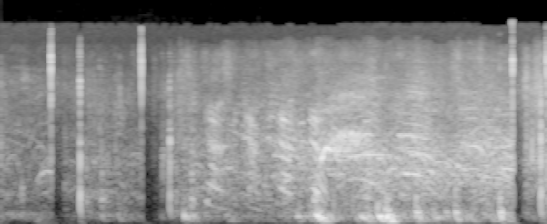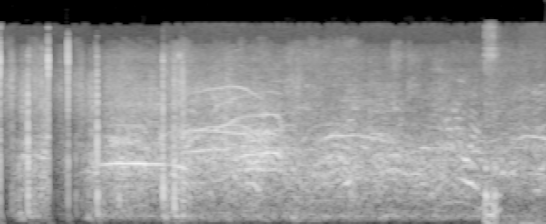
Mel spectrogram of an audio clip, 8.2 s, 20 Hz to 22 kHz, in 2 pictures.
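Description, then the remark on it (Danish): A string of sharp, cracking gunshots rings out in irregular bursts, some close together, over a large outdoor crowd of several thousand whose murmur turns to shouts and screams, at a Donald Trump rally in western Pennsylvania, in summer heat on Saturday, 13 July. “Og så kom skuddene.”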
